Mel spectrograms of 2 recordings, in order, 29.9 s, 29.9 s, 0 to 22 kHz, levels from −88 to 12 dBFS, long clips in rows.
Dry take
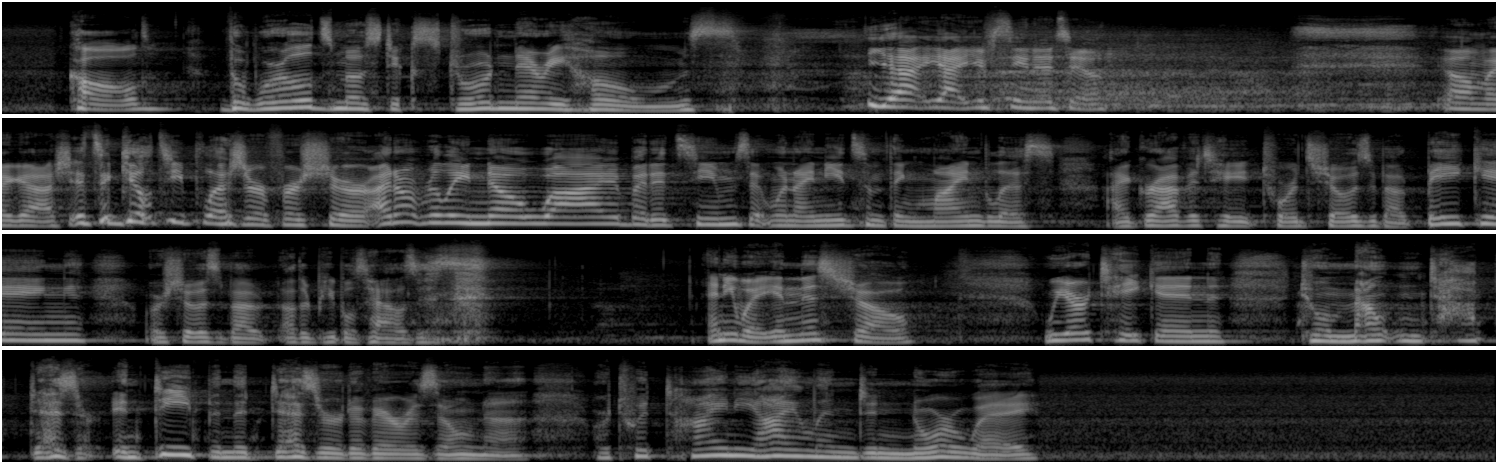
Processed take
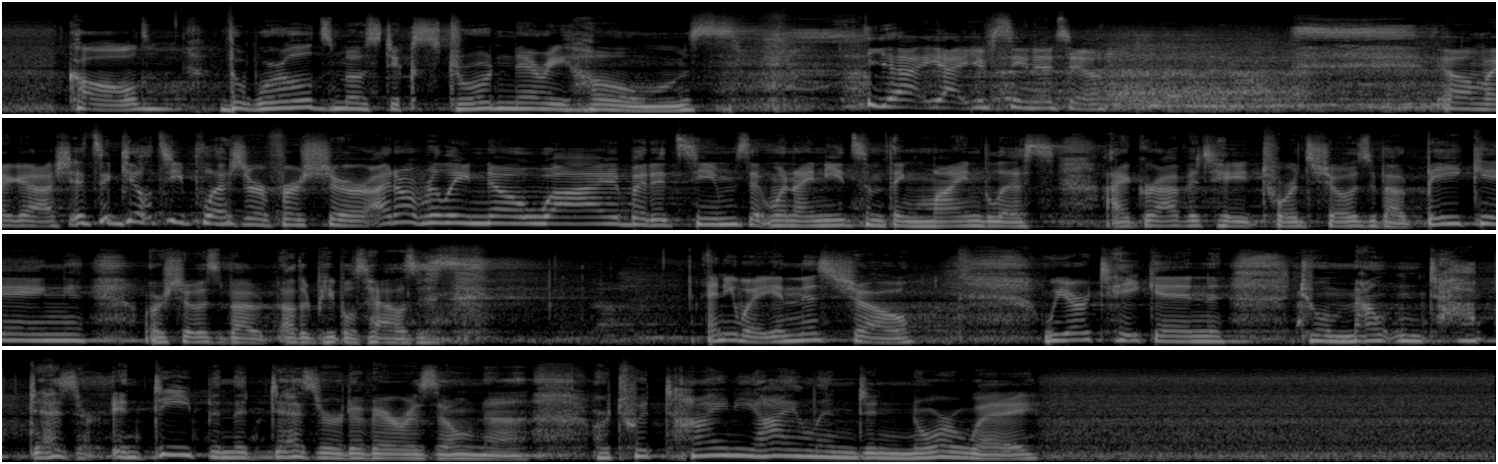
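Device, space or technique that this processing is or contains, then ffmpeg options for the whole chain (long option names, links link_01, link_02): serial compression, peaks first: -filter_complex "[0:a]asettb=1/sr,asplit=3[link_01][link_02][link_03];[link_01]atrim=end=4.074[link_04];[link_02]atrim=start=4.07:end=4.86,asetpts=PTS-STARTPTS,afade=type=in:duration=0.004:curve=qsin,afade=type=out:start_time=0.786:duration=0.004:curve=qsin,highpass=290[link_05];[link_03]atrim=start=4.856[link_06];[link_04][link_05]acrossfade=duration=0.004:curve1=hsin:curve2=qsin[link_07];[link_07][link_06]acrossfade=duration=0.004:curve1=qsin:curve2=hsin,acompressor=threshold=-37dB:ratio=6,acompressor=threshold=-44dB:ratio=2.5,volume=5.5dB"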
